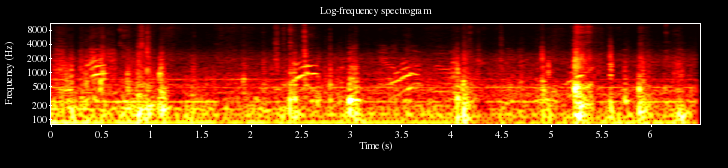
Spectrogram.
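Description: Goats crammed inside a car bleating: a string of short, high calls, several hooking upward in pitch, over a steady low engine hum.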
